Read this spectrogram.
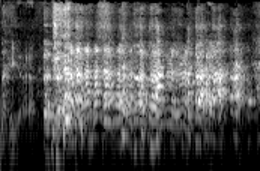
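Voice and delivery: big high laugh; laughing aloud. Real, not acted. Preacher laughing at his own joke to congregation.

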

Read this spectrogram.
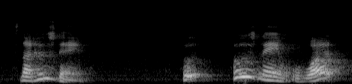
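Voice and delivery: baffled, pitch jumping up on the second whose; a sudden high double-take at whose; confused surprise. Retold or imitated. Baffled man asking the angel which name it means, surprised.

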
